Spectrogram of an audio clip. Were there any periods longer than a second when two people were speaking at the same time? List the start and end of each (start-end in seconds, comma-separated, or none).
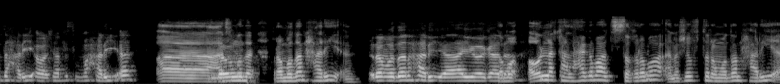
none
